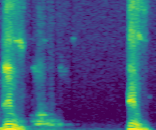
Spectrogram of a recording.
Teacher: La E y la U la vocal abierta y la vocal cerrada se pronuncian como una sola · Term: diptongo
